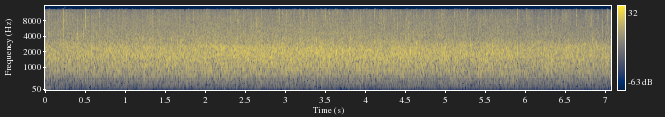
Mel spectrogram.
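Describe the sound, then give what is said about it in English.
A loud, steady round of audience applause for the speakers, dense clapping sustained evenly for several seconds with no voices standing out. “Warm round of applause for our speakers.”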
